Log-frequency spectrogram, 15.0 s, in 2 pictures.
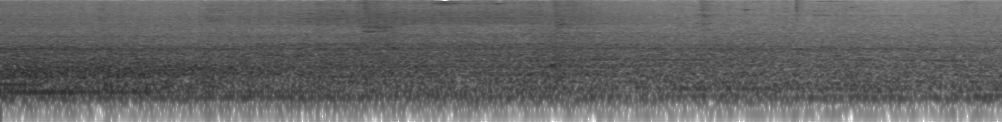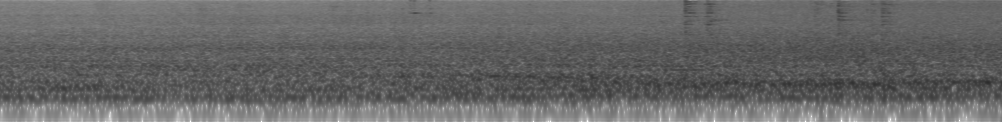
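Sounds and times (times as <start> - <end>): train wheels rumbling past: 0.0 - 8.2.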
